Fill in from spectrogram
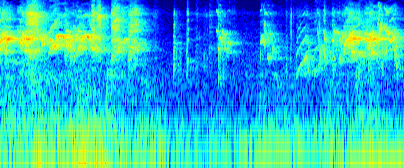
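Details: Budgerigars, pet birds, give bursts of warbling chirps and whistled squeaks, loud at first, dropping to sparse clicks and scratches midway, then rising again into chattering calls.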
